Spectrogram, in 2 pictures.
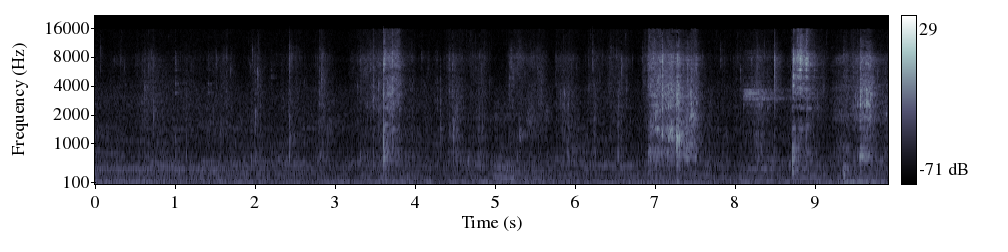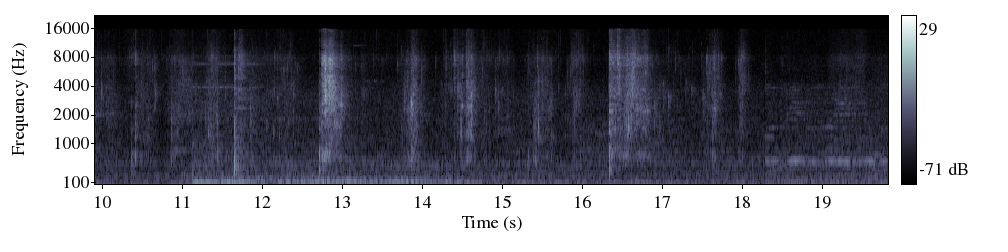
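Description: Metal spoon scraping and clinking against a stainless steel bowl while stirring chicken pieces into a thick yogurt and spice marinade, in irregular strokes with a few sharper clinks.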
